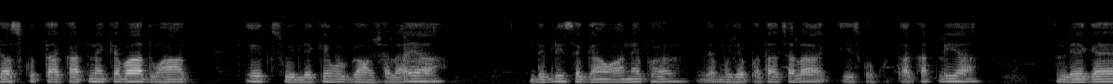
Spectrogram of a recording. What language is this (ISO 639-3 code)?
hin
